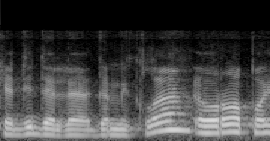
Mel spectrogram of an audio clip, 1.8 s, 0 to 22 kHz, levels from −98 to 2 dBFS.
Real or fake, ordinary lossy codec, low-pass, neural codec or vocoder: fake; Opus, 32 kbps; 9.9 kHz; vocoder, 22.05 kHz, 80 mel bands, Vocos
